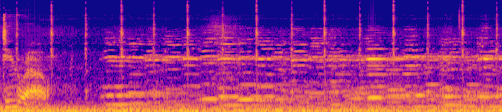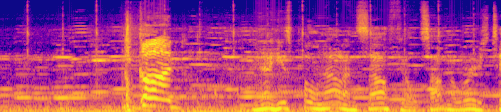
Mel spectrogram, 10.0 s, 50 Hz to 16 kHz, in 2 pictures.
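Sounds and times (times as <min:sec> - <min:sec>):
sharp ticking: 0:00.0 - 0:10.0
soft music: 0:00.0 - 0:10.0.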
